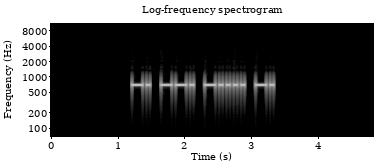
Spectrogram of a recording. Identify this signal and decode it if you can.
Morse code, heard as a keyed tone, about 22 wpm, 700 Hz. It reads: NG6N
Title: USA Call Signs - 4 Characters - 3x Character Spacing - 22wpm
